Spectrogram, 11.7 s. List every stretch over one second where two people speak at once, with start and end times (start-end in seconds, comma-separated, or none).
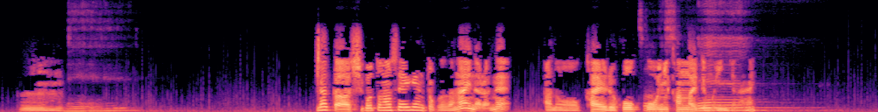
8.6-10.1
